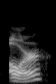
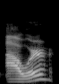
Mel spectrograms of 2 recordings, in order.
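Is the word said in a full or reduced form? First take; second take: reduced; full. First: It is said quickly as a short reduced sound. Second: It is said slowly and fully enunciated. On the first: "it's just like a quick version of hour" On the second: "the slow version and, and the most enunciated version is hour"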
